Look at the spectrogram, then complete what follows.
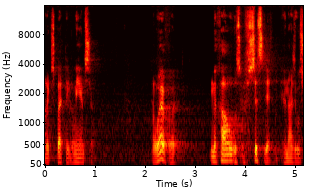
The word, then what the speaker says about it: Michal: During her time in Israel, she reclaimed Michael as her first name, but in more Israeli flair, she pronounced it Michal.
